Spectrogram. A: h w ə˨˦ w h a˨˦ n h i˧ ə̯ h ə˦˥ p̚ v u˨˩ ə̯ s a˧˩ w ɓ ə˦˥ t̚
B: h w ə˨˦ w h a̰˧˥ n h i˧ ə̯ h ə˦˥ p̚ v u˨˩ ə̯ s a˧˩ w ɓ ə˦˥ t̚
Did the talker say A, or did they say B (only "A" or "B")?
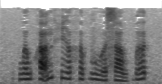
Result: B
